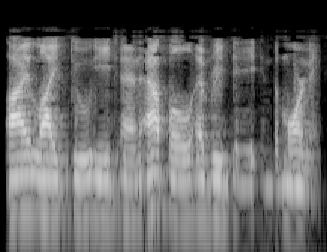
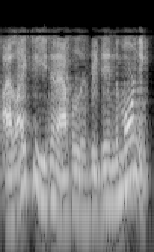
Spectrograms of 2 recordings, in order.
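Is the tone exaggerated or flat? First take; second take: flat; exaggerated. First: The sentence is said flatly, like reading aloud. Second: The sentence is said with exaggerated emotion. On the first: "don't read it like this. ... this is not cool" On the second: "now this is too much emotions as well"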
